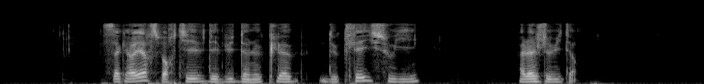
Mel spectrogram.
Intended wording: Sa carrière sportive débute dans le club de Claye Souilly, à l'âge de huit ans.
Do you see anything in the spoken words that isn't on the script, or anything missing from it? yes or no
no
